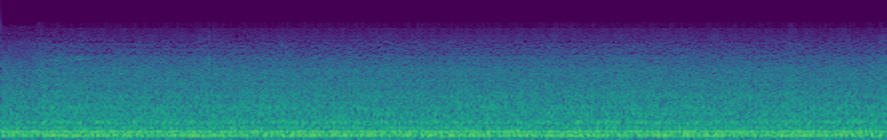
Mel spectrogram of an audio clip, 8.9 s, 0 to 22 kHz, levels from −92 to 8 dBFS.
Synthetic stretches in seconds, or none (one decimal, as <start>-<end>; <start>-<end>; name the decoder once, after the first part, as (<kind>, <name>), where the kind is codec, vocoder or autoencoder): 0.6-1.3 (vocoder, Vocos); 1.9-6.6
